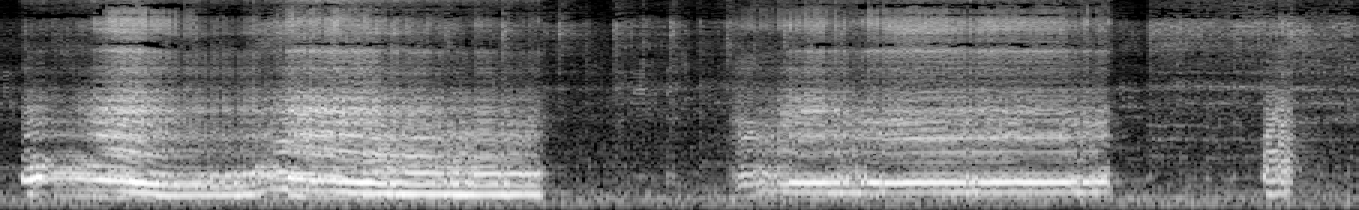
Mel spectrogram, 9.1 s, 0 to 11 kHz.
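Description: Loud race car engines roar in two long bursts during the Hotel California 400 race of the N R R C A A Cup Series, their pitch climbing and dropping as they rev and pass, followed by a brief third snarl. No one speaks.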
